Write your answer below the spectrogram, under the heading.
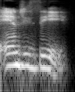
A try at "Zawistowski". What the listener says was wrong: Yeah, the S is in the middle, so you already missed that. It's Zawistowski, but yeah, that's close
